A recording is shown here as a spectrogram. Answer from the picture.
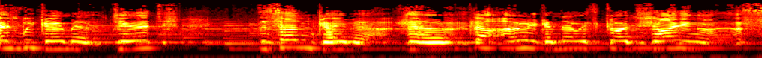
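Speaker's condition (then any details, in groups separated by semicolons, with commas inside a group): Cerebral palsy; speaks perfectly clearly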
